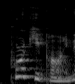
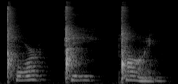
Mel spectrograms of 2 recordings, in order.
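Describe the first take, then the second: First: Said in the usual way. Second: PORCUPINE very slowly in three separate beats; broken into syllables. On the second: Shown as a demonstration. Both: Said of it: "We'll clap it out".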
